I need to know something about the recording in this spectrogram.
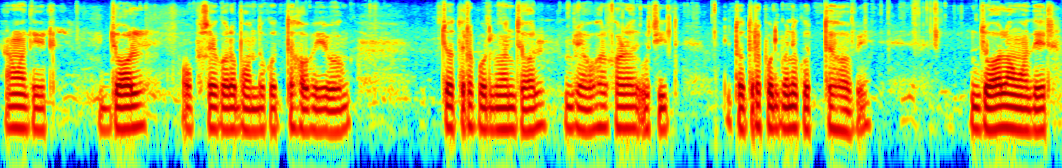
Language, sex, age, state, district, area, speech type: Bengali, male, 18-30, West Bengal, Birbhum, urban, spontaneous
